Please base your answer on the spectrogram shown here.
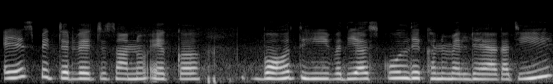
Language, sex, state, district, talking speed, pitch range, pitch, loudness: Punjabi, female, Punjab, Kapurthala, 160 wpm, 255-285 Hz, 265 Hz, -17 LUFS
